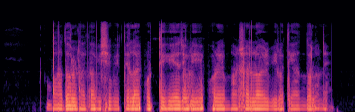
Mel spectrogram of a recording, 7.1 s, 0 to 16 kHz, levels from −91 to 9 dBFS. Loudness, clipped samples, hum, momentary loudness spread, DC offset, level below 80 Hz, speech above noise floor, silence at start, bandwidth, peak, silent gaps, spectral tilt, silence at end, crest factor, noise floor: -18 LUFS; under 0.1%; none; 9 LU; under 0.1%; -40 dBFS; 55 dB; 0.95 s; 7.4 kHz; -2 dBFS; none; -8.5 dB/octave; 0.55 s; 16 dB; -73 dBFS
